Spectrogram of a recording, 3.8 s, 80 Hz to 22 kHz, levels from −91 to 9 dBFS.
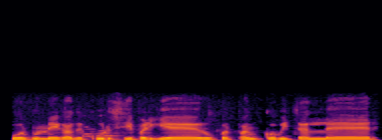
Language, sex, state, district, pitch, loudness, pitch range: Rajasthani, male, Rajasthan, Churu, 165 Hz, -17 LUFS, 160-170 Hz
